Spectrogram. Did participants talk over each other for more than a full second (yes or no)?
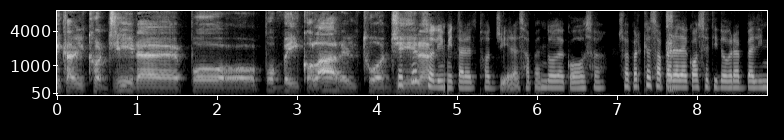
no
